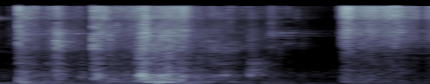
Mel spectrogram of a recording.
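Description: Rustling of packaging with a soft thump, as groceries are handled and set down.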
